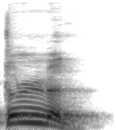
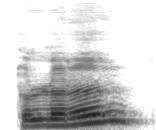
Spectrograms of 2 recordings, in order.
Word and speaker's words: 뚫는: 그래서 니은이 리을로 바뀌었으니깐 유화 그다음에 뚫른 뚫는 뚫는이 아니라 뚫른이라고 해야 되겠죠.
